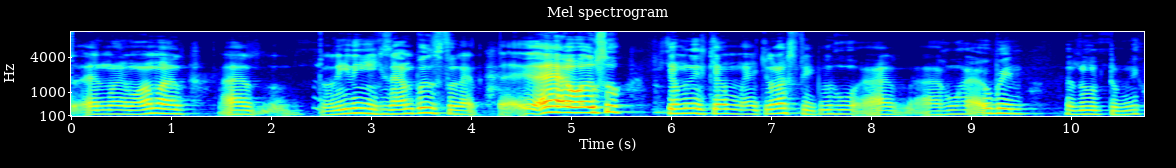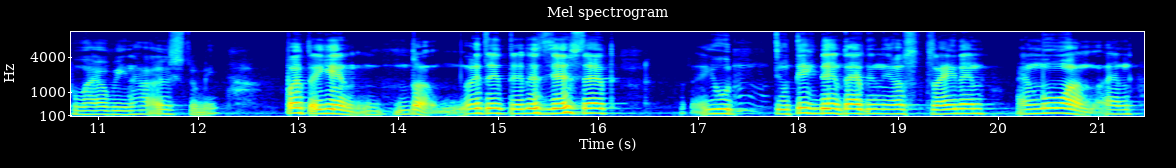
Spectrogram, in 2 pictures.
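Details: Adult man with cerebral palsy speaking in his own voice; dysarthria in cerebral palsy.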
